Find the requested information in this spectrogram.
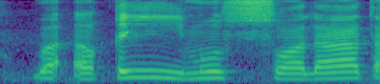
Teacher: اور صاد کو موٹا کر کے پڑھیں گے اور قاف کو بھی موٹا کر کے پڑھیں گے۔ واقیموا واو کو چھوڑ دیں گے، یہ دو حمزۃ الوصل ہے، ان کو چھوڑ دیں گے، لام کو بھی چھوڑ دیں گے، نیم کو فوراً تشدید سے ملا دیں گے۔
